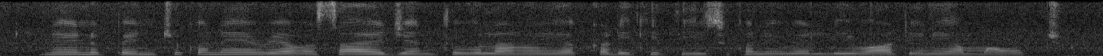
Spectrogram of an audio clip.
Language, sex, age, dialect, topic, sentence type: Telugu, female, 25-30, Central/Coastal, agriculture, question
